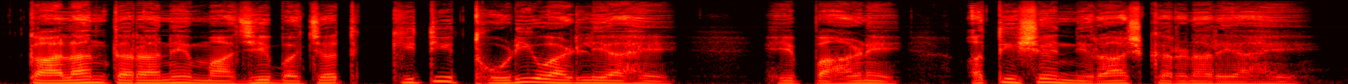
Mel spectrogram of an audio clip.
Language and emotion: Marathi, sad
